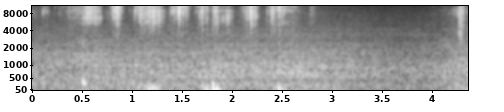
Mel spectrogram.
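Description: Faint rattling: a quick run of small clicks over about two seconds, with a few soft thumps among them.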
